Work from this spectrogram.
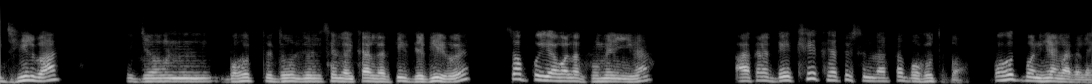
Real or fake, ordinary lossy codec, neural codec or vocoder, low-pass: fake; none; codec, 16 kHz, 2 kbps, FreqCodec, smaller model; 7.2 kHz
